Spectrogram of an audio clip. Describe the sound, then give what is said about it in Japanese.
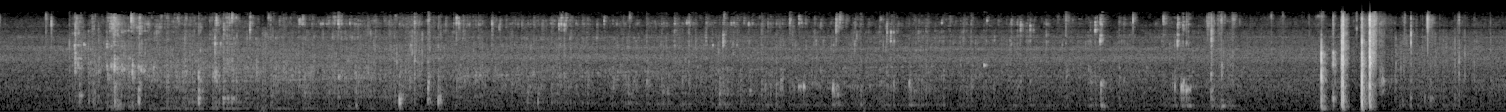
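Water poured from one plastic bottle into another and then drunk: faint trickling and small clicks throughout, ending in a louder cluster of sharp splashy bursts. “ペットボトルからペットボトルに移して飲んでます。”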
